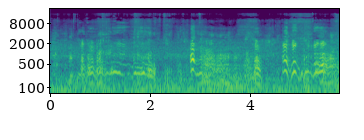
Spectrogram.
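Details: A pack of Cane Corso puppies giving high, curving whimpers and whines that rise and fall in pitch, several overlapping in short bursts, with people's voices murmuring in the background.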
